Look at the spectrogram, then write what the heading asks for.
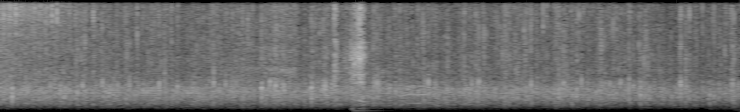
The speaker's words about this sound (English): And every single hand clap is from my Lord and Savior Jesus, who sets the slaves free.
